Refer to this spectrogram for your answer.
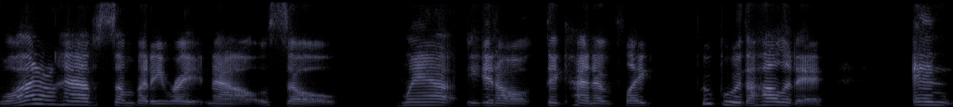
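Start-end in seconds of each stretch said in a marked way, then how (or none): none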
